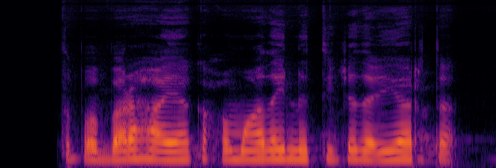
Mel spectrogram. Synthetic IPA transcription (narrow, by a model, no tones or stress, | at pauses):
t̪ʰɐbɐbɐɾɐɦɐːjaːkʰɐħʊmaːðɛjnɐt̪ʰiːt͡ʃɐðɐʕɪjaːrt̪ʰɐ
